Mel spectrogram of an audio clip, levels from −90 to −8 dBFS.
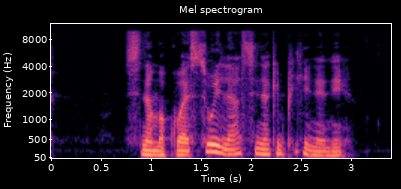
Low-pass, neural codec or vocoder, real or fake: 9.9 kHz; vocoder, 22.05 kHz, 80 mel bands, WaveNeXt; fake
